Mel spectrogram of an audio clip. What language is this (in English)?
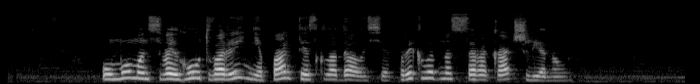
Belarusian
